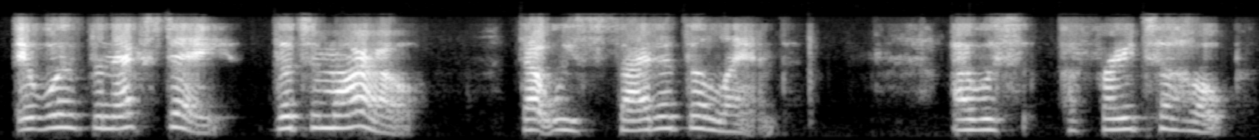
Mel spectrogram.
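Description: A woman reading a children's picture book aloud in a measured, expressive way. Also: a little high. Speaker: storybook reader. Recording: dull lo-fi recording.

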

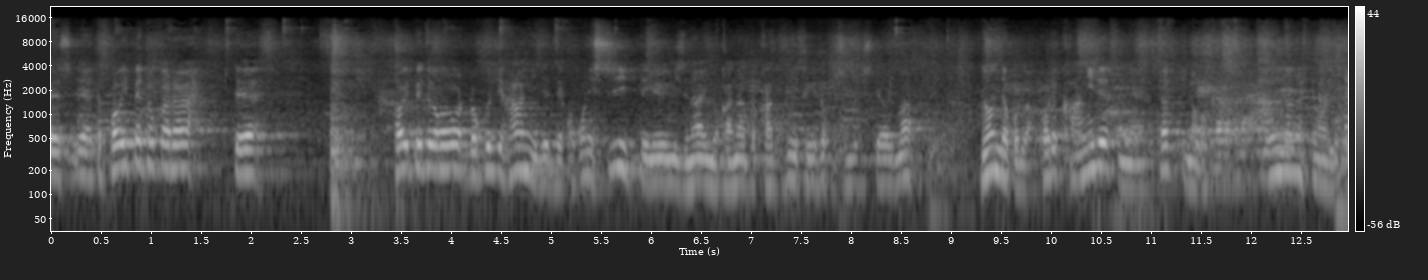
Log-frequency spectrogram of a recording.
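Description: A man's voice: a little high, low-quality recording. A man narrating a casual travel vlog, musing aloud as he walks around a small rural train station. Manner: muses aloud, thinking as he goes. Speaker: travel vlogger. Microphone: handheld camera mic. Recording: outdoor ambience with birds and traffic.

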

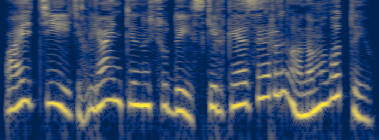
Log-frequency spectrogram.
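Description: A woman's voice: a little high, expressive, moderate pace, dark tone, no echo, clean studio sound, voice pushed up, close to an everyday voice. A woman voicing a busy, hardworking little male rooster in a storybook tale, calling out and questioning patiently.

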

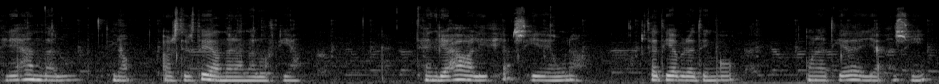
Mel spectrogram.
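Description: A woman's voice: medium pitch, level tone, moderate pace, long pauses. Young Spanish woman streamer, casual and playful, mid-range voice, faint music underneath. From Spain. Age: young adult. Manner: chatty, teasing, reads viewer comments aloud. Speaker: livestreamer. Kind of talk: casual live chat reading comments. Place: home, studying.

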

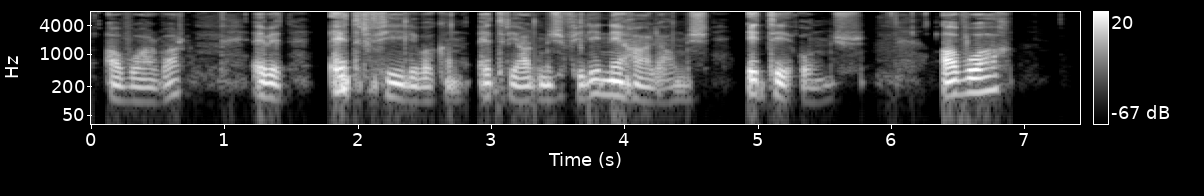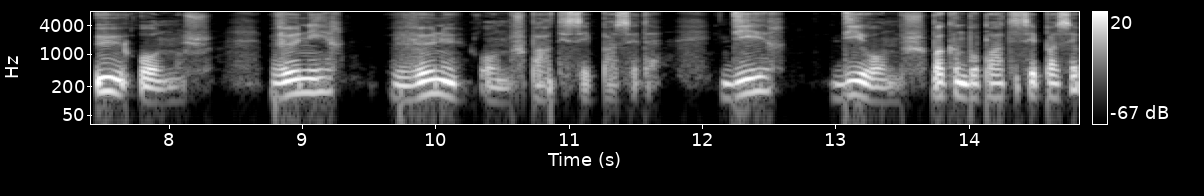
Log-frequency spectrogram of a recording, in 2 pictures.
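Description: A man's voice: on the low side, vocal fry, slightly rough, no room sound, clean studio sound. A man teaching a language grammar lesson, explaining step by step and often addressing viewers as friends. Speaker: French teacher. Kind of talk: screen-recorded grammar lesson.

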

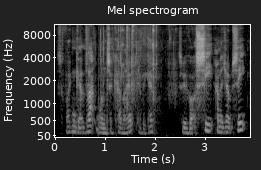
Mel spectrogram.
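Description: A man's voice: a little high, fast talker, fairly bright tone, a little hiss or hum. A middle-aged man reviewing a scale model kit at his workbench, thinking aloud and often questioning himself. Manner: musing, self-questioning, admiring. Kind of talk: casual hands-on kit review. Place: workbench indoors.

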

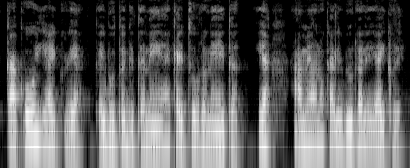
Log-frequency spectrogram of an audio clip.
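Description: A performer voicing a young man whose car was robbed, in a comedy cartoon. He talks quickly and in a reassuring way. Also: medium pitch, fairly even intonation, warm tone, close to an everyday voice.

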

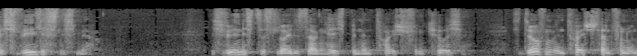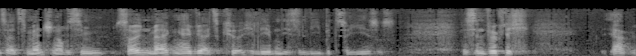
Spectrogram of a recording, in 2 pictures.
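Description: A man's voice: mid-range voice, a little mellow, breathy edge. Male preacher, earnest and direct, mid-range voice, questions the congregation. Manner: earnest, direct address with frequent rhetorical questions and restarts. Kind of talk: sermon with closing prayer.

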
